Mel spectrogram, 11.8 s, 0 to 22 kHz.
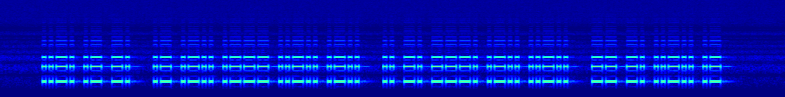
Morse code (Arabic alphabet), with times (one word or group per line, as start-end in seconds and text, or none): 0.6-1.9 فان
2.3-5.4 الجهل
5.7-8.5 ينزله
8.9-10.8 منها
